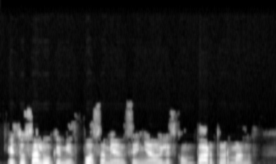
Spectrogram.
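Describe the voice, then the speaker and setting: Talking at a fairly quick pace, a man has a medium pitch. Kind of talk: testimony. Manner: loud; impassioned.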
